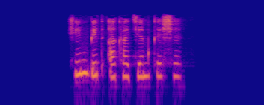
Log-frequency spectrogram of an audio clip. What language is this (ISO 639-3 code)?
bak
